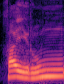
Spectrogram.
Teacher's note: এই খাকে মোটা আওয়াজে পড়তে হবে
